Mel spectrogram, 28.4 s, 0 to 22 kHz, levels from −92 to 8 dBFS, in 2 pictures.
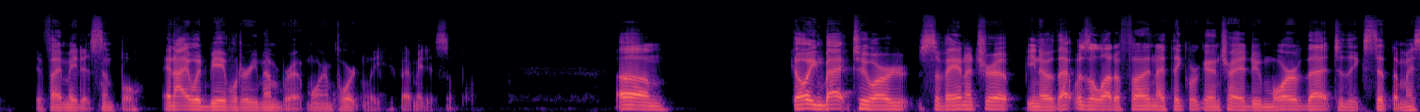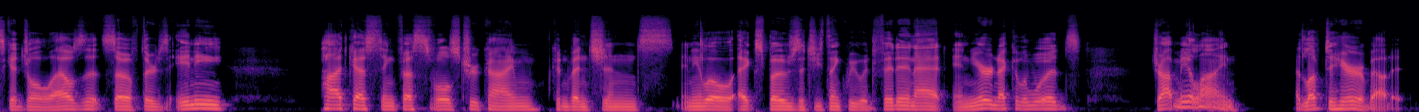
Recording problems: none

